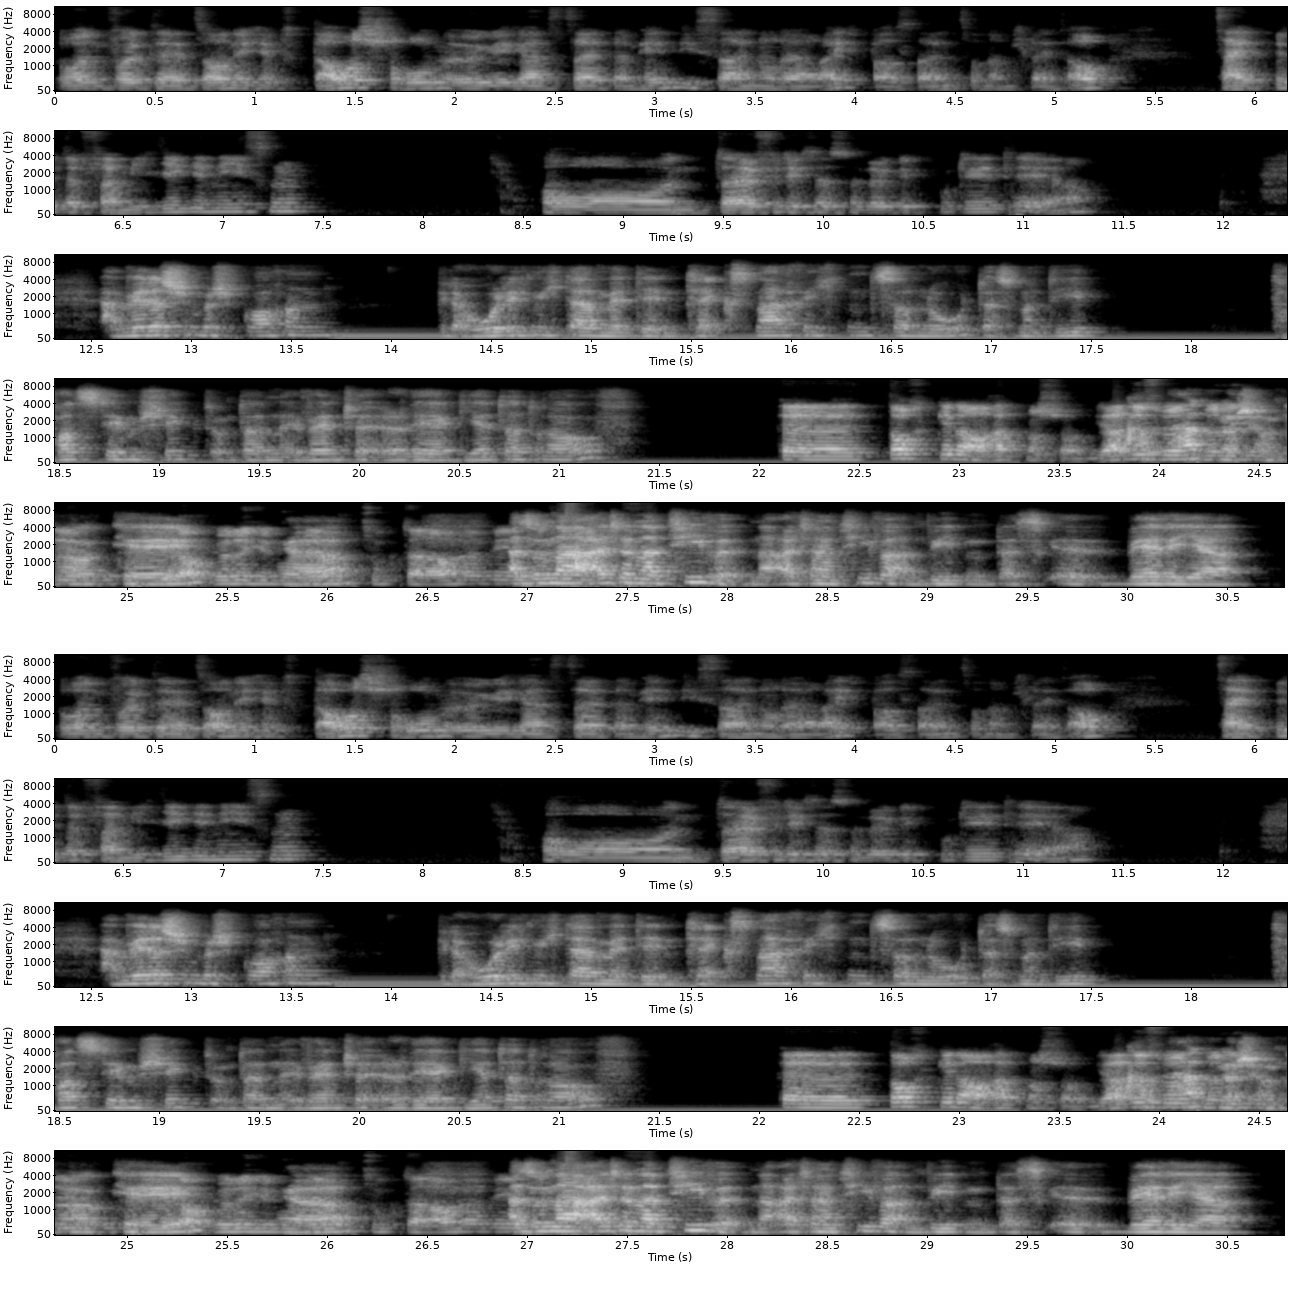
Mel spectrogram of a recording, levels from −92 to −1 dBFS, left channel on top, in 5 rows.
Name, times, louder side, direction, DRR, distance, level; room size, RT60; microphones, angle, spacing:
voice 1, 0.0-5.2 5.8-7.4 8.6-11.3 22.1-24.8 25.1-26.0 26.4-27.3, left 2 dB, 50° left, -2 dB, 0.7 m, -33 dB
voice 2, 12.3-13.7 14.2-17.5 18.4-21.3 23.8-25.4 25.8-26.1 26.9-30.5, equal, 5° right, -7 dB, 1.0 m, -28 dB
Piano, 13.7-23.3, right 2 dB, 50° right, 0.6 m, -51 dB
2.2 x 2.1 x 2.7 m, 0.28 s
head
